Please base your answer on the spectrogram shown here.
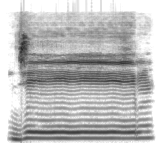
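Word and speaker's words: جيم: এখানে জি এটা উচ্চারণ করবেন হচ্ছে জিবা যে মধ্যখান রয়েছে এটা তার বরাবর উপরে তালুর সঙ্গে লাগাইয়া যেমন আমরা বর্গীয় জ উচ্চারণ করি না বর্গীয় জ সেখান থেকে জিম।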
